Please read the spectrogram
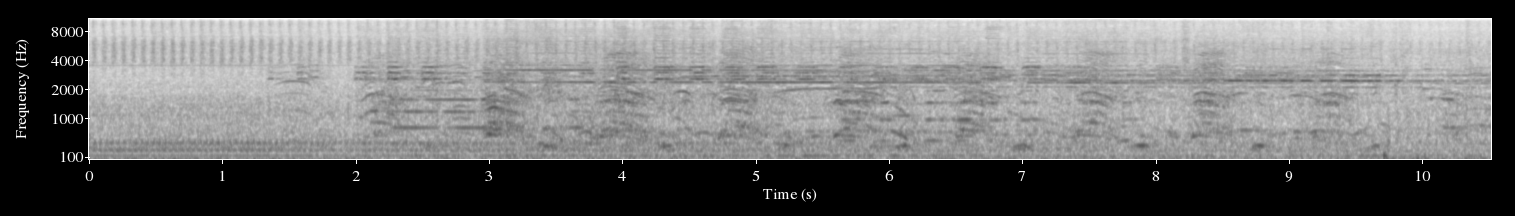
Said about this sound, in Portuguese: Você ouve que tem muitos gritos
